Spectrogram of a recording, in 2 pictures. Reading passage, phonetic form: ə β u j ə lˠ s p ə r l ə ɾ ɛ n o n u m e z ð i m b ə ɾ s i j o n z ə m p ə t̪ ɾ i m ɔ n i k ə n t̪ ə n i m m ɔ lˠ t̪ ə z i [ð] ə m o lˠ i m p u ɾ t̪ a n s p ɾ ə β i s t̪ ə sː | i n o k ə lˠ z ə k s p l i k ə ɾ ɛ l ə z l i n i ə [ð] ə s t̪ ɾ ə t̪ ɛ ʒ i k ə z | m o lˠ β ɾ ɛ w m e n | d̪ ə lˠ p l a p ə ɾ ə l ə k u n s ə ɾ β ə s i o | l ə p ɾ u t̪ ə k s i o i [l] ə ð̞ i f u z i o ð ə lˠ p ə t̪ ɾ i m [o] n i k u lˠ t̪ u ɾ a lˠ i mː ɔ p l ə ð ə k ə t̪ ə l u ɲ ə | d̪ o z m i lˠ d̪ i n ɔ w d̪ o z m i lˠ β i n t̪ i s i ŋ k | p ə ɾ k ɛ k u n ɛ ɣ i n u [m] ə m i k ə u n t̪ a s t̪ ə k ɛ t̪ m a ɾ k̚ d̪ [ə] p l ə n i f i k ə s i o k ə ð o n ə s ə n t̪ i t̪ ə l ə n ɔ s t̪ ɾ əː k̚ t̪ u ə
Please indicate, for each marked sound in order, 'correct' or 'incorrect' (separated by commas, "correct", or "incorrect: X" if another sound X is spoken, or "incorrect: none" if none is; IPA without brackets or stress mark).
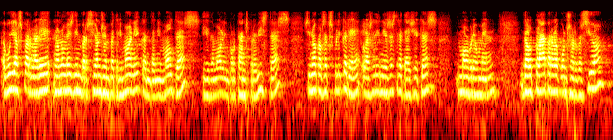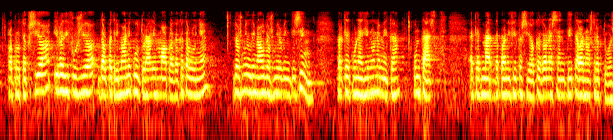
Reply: correct, incorrect: z, correct, incorrect: ɔ, incorrect: n, correct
